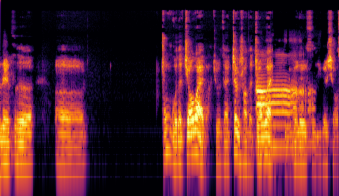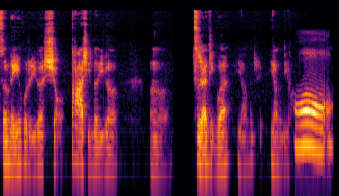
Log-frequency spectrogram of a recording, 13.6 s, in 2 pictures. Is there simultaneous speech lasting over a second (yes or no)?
yes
